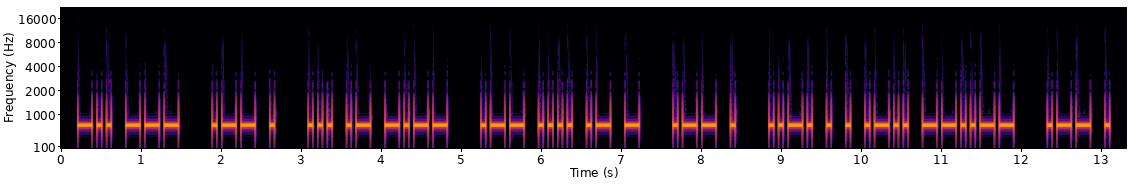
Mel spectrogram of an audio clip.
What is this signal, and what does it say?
Morse code, heard as a keyed tone, about 20 wpm, 700 Hz. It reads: DO WE SAY WHAT WE FEEL, WE
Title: Sentences from Top 1200 Words 20wpm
